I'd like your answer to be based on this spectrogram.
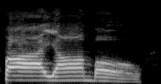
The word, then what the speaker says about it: Biyombo: I love it when they put the huge emphasis on the bye. Like, if you listen to a game and they're like, Bismack Biyombo.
